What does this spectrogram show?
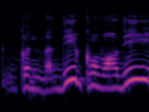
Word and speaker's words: Cohn-Bendit: Même Cohn-Bendit, puisque nous sommes en France, on le prononce à la française.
